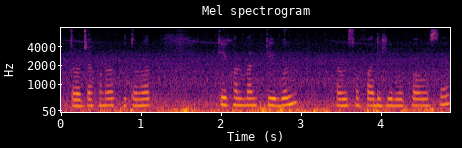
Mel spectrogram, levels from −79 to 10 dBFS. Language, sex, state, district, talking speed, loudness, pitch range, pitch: Assamese, female, Assam, Kamrup Metropolitan, 110 wpm, -16 LUFS, 230-245 Hz, 235 Hz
